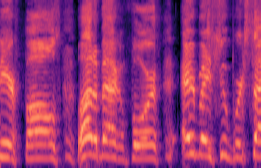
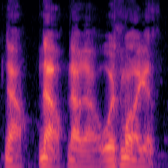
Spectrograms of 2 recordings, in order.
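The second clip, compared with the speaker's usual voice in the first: much softer, low; hushed muttered correction; quiet aside; 8 dB quieter than usual. Real, not acted. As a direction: murmur it while pulling a face. Demonstrating mugshot face.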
